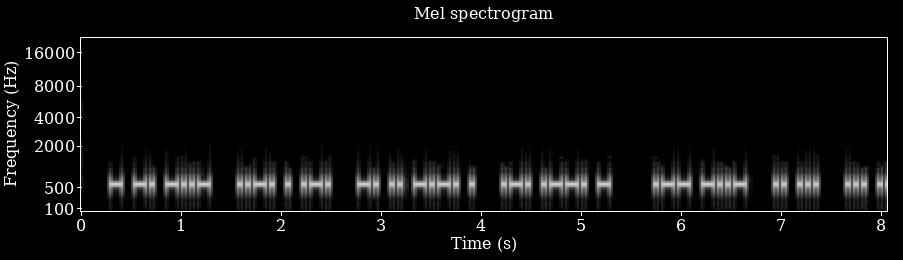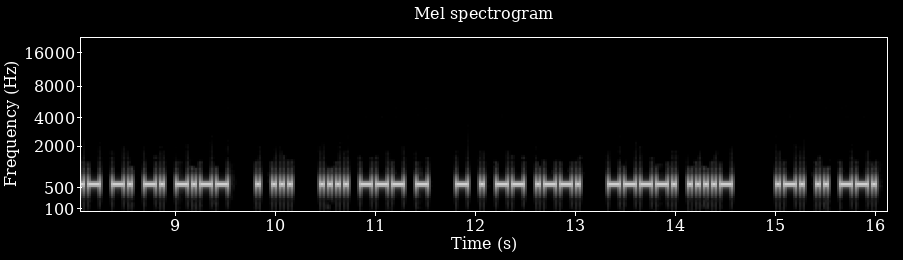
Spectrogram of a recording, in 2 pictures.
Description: Morse code, heard as a keyed tone, about 30 wpm, 590 Hz. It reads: TNX FER NICE RPT WX IS SUNNY ES HOT TEMP 94 RIG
